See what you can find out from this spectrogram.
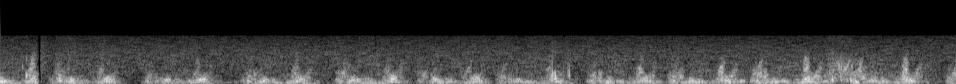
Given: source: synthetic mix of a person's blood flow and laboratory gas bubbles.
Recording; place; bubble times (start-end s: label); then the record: Doppler ultrasound of blood flow; precordium
0.22-0.31 s: bubbles
0.54-0.70 s: bubbles
5.48-5.60 s: bubbles
5.67-5.72 s: bubbles
8.27-8.55 s: bubbles
From the record:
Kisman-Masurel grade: 123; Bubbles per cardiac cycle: 1 to 2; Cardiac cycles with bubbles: 10 to 50%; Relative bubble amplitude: loud (0.450 to 0.775); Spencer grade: 2 (many but less than half of the cardiac periods contain bubble signals, singularly or in groups); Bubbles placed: only in the low amplitude regions of the cardiac cycle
